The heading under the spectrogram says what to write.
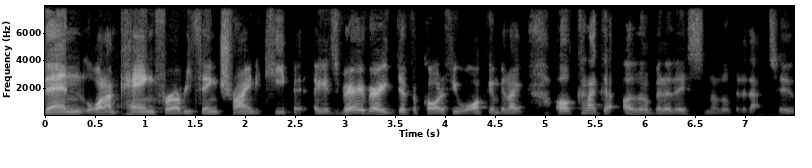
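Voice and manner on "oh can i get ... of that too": put-on, fake British accent. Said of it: "a British accent".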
